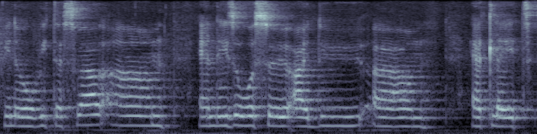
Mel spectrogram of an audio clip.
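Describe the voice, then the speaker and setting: A woman with a Hungarian accent talks through her story in a loose, chatty way, peppering it with "you know" and easy laughs. Her pitch sits in a middle range but barely moves, staying quite level. The sound bounces around an echoey room. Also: monotone, slow, dark tone. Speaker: mountain bike coach. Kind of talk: casual interview chat.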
